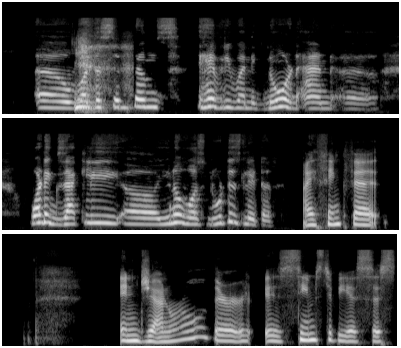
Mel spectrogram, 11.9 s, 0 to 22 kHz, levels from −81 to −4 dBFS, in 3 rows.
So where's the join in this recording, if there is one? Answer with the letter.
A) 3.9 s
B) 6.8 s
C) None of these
B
